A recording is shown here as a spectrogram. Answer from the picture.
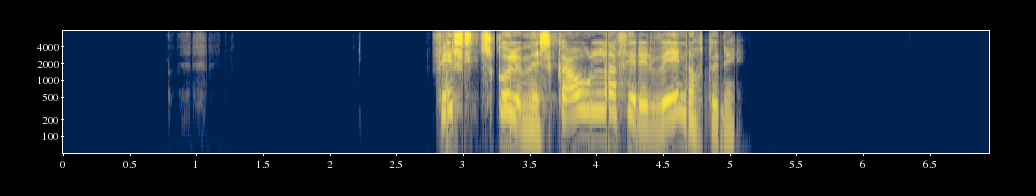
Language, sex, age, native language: Icelandic, female, 40-49, Icelandic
